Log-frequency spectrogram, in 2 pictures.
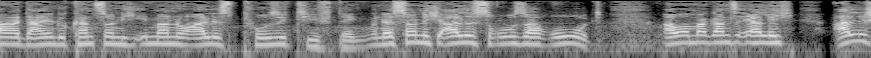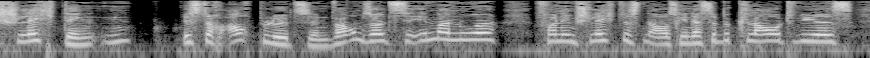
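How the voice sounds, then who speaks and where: A man's voice: high-pitched, dry recording. A middle-aged man hosting a motivational podcast, talking casually and emphatically with many fillers and restarts. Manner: acts out quoted doubters in his own voice. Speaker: podcast host.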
